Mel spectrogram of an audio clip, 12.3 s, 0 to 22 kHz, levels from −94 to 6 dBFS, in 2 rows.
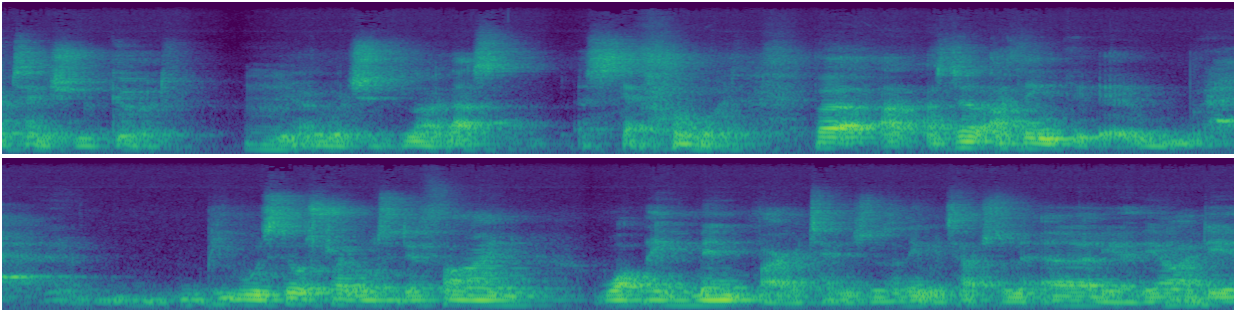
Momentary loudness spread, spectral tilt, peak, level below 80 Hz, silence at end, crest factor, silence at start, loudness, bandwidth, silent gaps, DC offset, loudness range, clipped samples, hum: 13 LU; -5 dB/octave; -4 dBFS; -58 dBFS; 0 s; 18 dB; 0 s; -23 LUFS; 18 kHz; none; under 0.1%; 4 LU; under 0.1%; none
